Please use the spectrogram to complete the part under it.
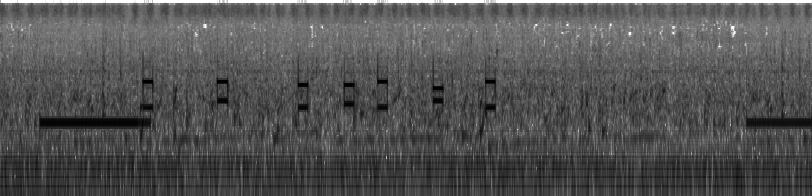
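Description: Telephone keypad dialing tones: a steady dial tone breaks off into seven short dual-tone beeps at uneven intervals, then the steady tone resumes, with a faint hiss underneath.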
